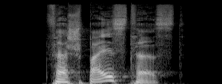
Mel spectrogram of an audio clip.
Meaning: inflection of verspeisen: 1. second-person singular preterite 2. second-person singular subjunctive II
- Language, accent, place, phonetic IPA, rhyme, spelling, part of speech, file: German, Germany, Berlin, [fɛɐ̯ˈʃpaɪ̯stəst], -aɪ̯stəst, verspeistest, verb, De-verspeistest.ogg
